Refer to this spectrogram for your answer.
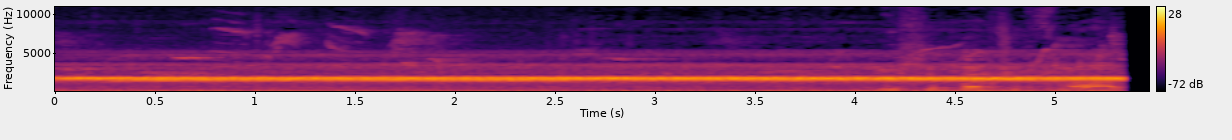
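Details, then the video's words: Mating-season chorus of American toads at a shallow pond by Warbler Bridge in Wehr Nature Center, warm May day. One steady, high, sustained trill runs throughout, with faint brief calls and chatter near the end before cutting off. "Toads Looking for Love"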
